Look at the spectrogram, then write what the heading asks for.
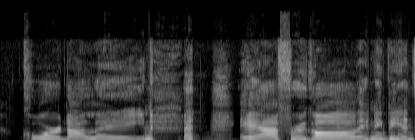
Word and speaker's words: Coeur d'Alene: She says it's pronounced Coeur d'Alene. Coeur d'Alene.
